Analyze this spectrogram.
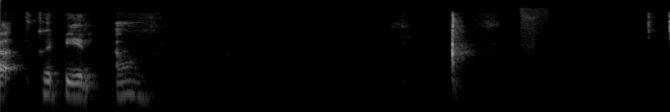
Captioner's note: silence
